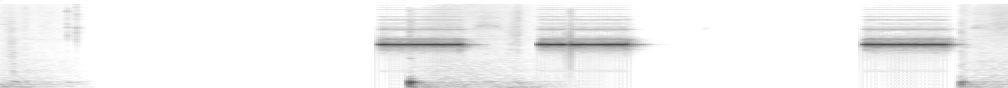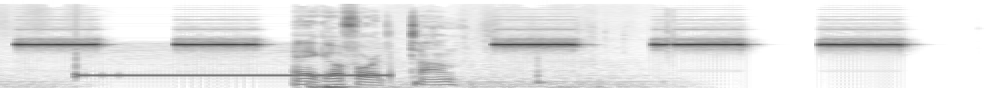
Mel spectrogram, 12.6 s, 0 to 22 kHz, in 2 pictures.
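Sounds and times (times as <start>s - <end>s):
shrill piercing alarm blaring in a room: 2.4s - 4.1s, 5.4s - 7.8s, 9.4s - 12.1s
heavy thumps: 2.6s - 3.4s
speech: 8.1s - 9.4s.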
